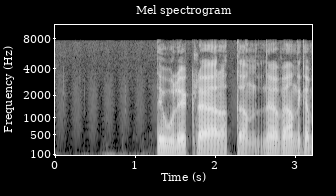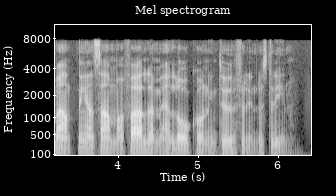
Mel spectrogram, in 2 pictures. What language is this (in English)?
Swedish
